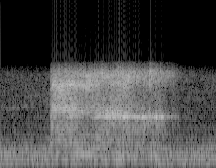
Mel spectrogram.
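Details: A single loud, rough, rattling breath noise lasting over a second against quiet room noise, from a sleeping adult man; snoring.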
